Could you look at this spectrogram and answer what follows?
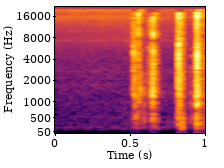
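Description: Typing on a computer keyboard, heard as four quick, crisp key clicks in a rapid pair-pair rhythm, close and fairly quiet against near silence, with no voices.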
